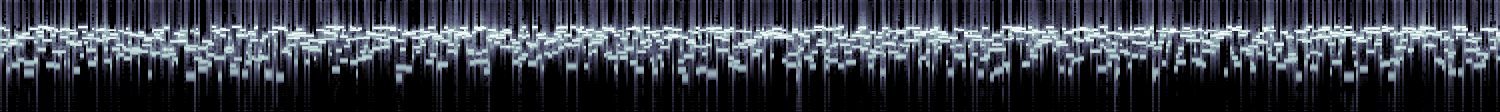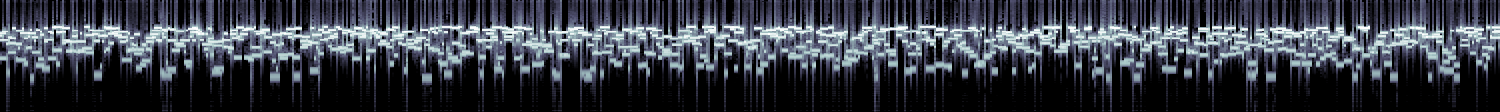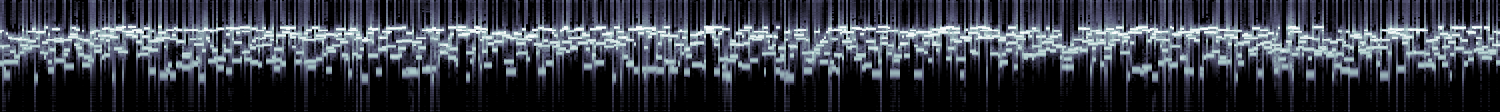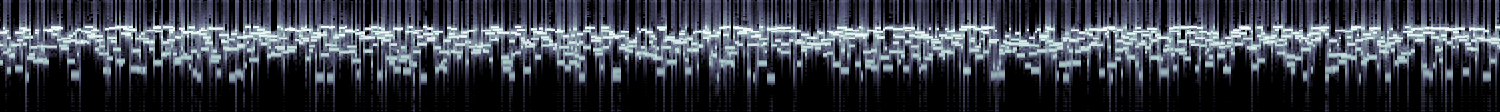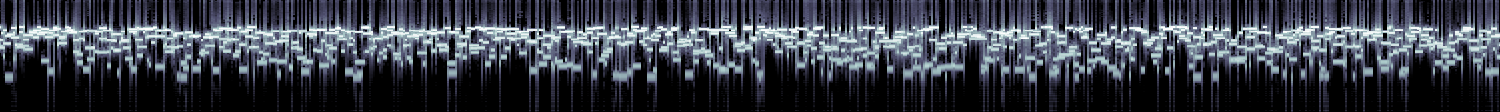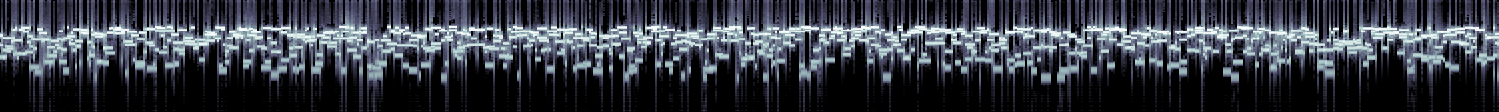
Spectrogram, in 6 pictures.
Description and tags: testing new generator. this one seems to imitate robot talk sfx.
